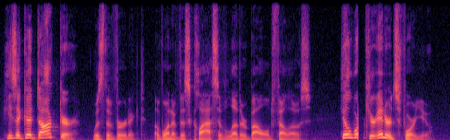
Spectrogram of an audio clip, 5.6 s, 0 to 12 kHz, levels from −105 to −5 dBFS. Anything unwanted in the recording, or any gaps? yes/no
yes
